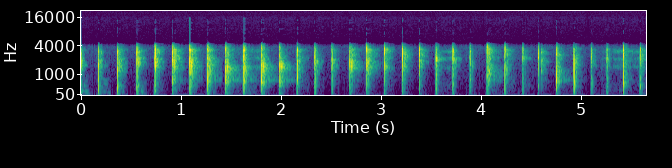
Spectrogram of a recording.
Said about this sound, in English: Live clapping.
